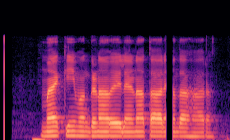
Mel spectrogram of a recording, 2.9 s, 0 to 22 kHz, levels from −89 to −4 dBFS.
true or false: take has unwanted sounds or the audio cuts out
true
